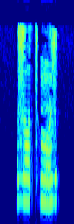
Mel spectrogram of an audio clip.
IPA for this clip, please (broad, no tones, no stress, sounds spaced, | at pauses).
z ɔ tʰ õ z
